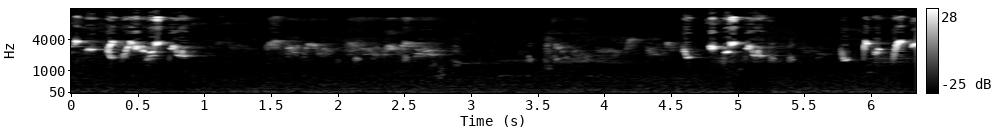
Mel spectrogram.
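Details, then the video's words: Southern Thai caged red-whiskered bulbul giving its Indo folk-style song, meant for teaching young birds: loud bubbly phrases open and close the recording, with a quieter, softer warble between them. "นกกรงหัวจุกอินโดเพลงพื้นบ้านนกใต้เพราะๆ เปิดสอนลูกนก ยั้วนกฟังนกคึก"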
